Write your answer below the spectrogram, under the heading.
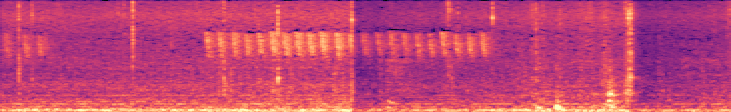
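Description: Wiring-harness connectors being unplugged one by one from a photocopier's DC controller board, giving a few faint clicks over a steady low rumble. A rapid pulsing high buzz runs for about three seconds in the middle.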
